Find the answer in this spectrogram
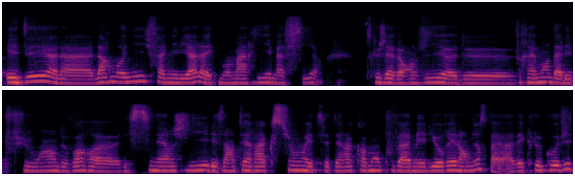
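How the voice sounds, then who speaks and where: A woman's voice: lowish voice, a little mellow. Frank, reflective woman life coach. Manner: many fillers, reflective and frank. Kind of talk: casual podcast interview.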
